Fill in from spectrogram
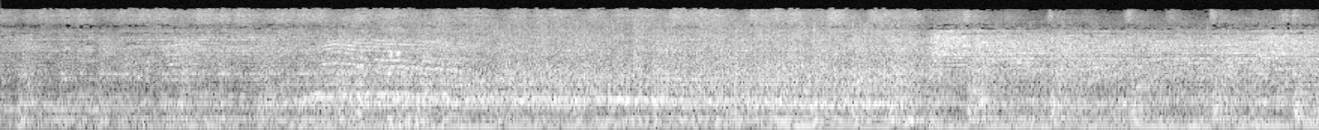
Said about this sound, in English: What's that crowd, yo? That's out of control.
